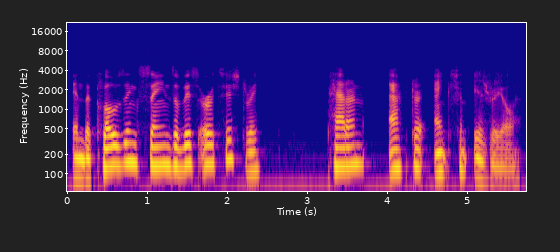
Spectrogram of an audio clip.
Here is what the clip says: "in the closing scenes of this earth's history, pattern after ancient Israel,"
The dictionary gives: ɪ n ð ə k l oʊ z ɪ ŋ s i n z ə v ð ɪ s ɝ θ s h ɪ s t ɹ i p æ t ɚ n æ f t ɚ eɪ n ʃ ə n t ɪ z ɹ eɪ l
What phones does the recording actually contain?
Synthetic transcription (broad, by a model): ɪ n ð ə k l oʊ z ɪ ŋ s i n z ə v ð ɪ s ɝ θ s h ɪ s t ɹ i p æ t ɚ n æ f t ɚ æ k ʃ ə n t ɪ z ɹ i l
